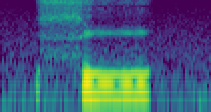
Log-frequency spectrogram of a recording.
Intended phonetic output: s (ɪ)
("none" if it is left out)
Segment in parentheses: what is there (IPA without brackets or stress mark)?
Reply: i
